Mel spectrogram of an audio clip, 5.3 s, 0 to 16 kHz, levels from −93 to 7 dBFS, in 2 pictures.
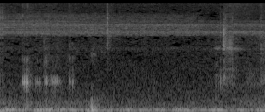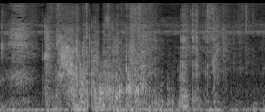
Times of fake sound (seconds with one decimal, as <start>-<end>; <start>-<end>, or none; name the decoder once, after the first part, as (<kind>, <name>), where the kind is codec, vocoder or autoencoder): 0.0-0.8 (vocoder, Vocos); 2.3-5.3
